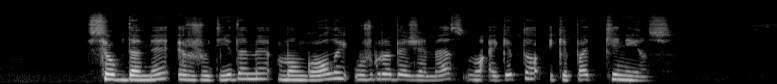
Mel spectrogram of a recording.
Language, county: Lithuanian, Tauragė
